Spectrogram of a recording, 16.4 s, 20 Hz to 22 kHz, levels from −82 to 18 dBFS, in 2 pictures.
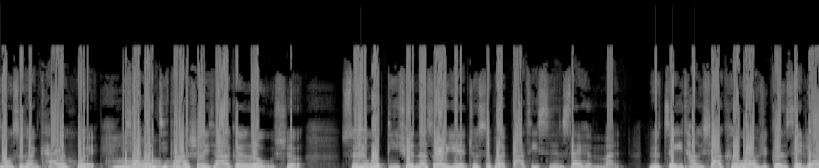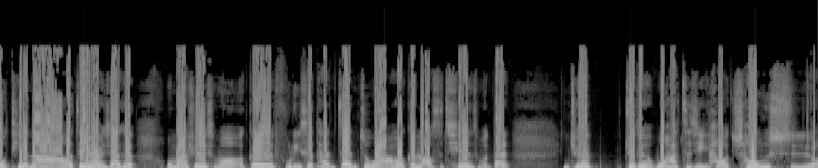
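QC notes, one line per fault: Throughout: integer overflow, violent cracks on the loudest speech peaks, sharper than clipping, as samples pushed about 5 dB past full scale wrap to the opposite sign instead of limiting.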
